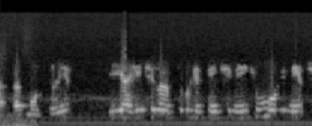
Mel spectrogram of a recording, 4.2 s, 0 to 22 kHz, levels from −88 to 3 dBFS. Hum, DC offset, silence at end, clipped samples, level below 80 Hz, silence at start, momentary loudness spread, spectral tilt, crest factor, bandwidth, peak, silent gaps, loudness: none; under 0.1%; 0 s; under 0.1%; -56 dBFS; 0 s; 11 LU; -3 dB/octave; 18 dB; 15.5 kHz; -12 dBFS; none; -27 LUFS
